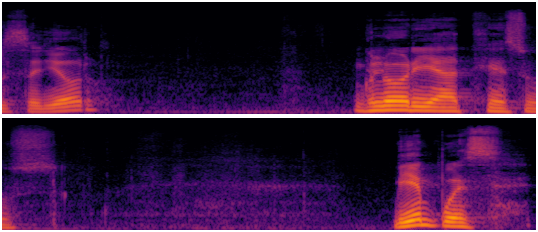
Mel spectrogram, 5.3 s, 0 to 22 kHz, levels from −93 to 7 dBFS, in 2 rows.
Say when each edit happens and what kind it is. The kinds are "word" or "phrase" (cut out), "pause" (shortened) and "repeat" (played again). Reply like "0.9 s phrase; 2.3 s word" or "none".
2.3 s phrase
